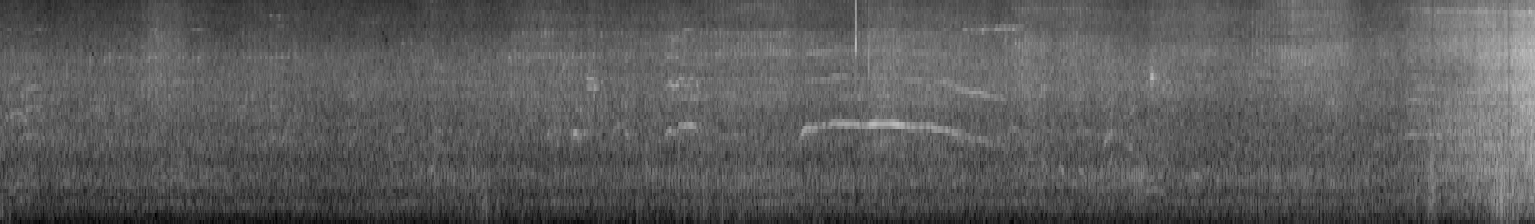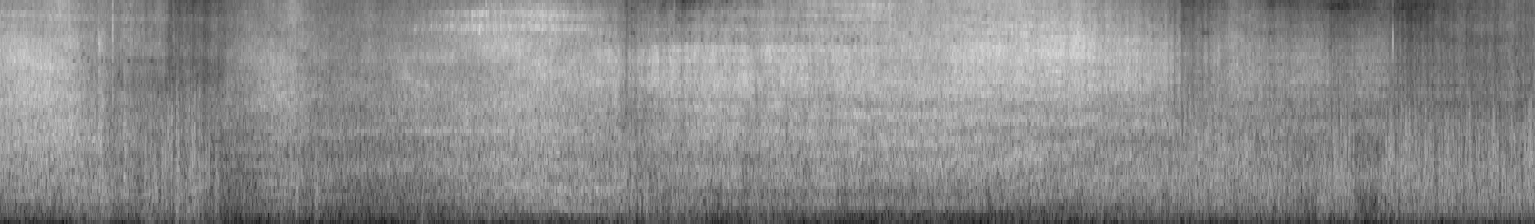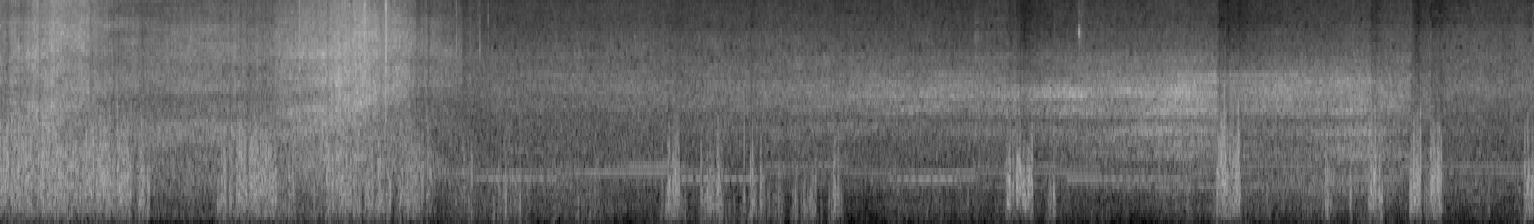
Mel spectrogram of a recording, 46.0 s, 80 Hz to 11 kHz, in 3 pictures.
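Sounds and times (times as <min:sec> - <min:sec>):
jet airliner passing overhead: 0:00.0 - 0:46.0.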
